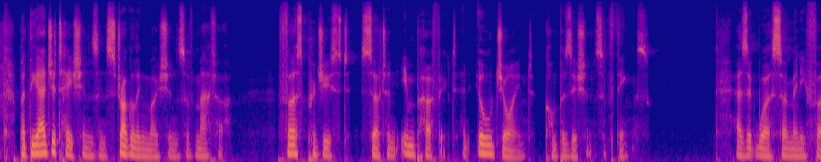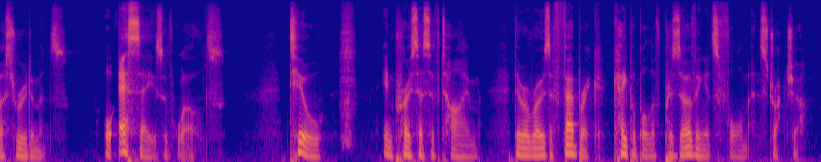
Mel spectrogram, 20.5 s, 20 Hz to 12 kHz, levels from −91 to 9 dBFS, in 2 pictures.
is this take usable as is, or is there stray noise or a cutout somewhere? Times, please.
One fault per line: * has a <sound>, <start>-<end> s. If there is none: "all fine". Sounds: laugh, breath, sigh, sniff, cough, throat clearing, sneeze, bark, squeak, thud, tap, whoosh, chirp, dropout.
* has a sniff, 14.5-14.7 s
